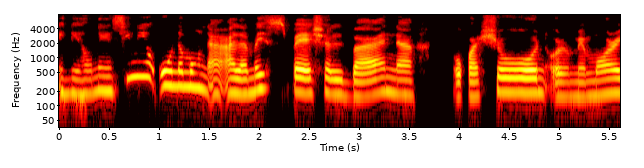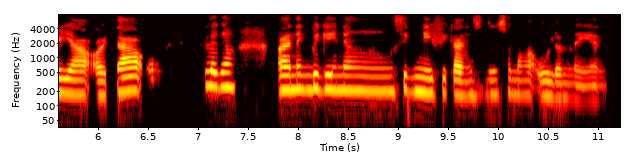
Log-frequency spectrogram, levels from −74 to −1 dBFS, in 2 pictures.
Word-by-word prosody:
inihaw 180 -1 -6
na 205 0 -4
yun 200 - -6
sino 390 - -3
yung - - -8
una 260 -1 +4
mong 250 -1 0
na-aalala 185 -1 +3
may 210 +3 +1
special 185 -5 +3
ba 165 +3 +3
na 175 -2 +1 0.4
okasyon, 185 +5 +3
or 155 0 -1
memorya 175 +3 +1
or 165 - 0
tao 190 -2 +2 0.4
na 260 - +3
talagang 250 0 +2 0.5
ah, 215 - +7
nagbigay 220 0 -1
ng 205 -1 -5
significance 185 -5 -2
dun 170 0 -9
sa - - -4
mga 170 -1 -8
ulam 155 -2 -5
na 135 - -8
yan? 130 0 -10
185 Hz, 155 wpm, -23 LUFS, 170-205 Hz, 0.5 s, ah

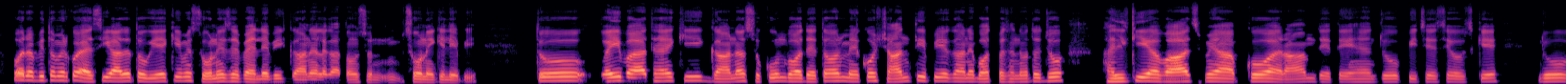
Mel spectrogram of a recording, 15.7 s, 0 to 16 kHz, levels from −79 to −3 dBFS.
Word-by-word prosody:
और - - +4
अभी 180 0 +1
तो 185 - -2
मेरे 180 -1 +1
को 185 - +3
ऐसी 140 +4 +2
आदत 155 +2 +2
हो 150 - +3
गई 140 - -2
है 150 - +3
कि 170 -1 -2
मैं 170 0 0
सोने 135 -1 0
से 145 0 0
पहले 125 -2 +2
भी 135 +2 -3
गाने 120 +1 +1
लगाता 110 -2 -2
हूँ, 110 - -3
सुन 110 -3 -10
सोने 115 -2 +1
के 115 - -4
लिए 105 -2 -1
भी। - - -10 0.6
तो - - +1 0.6
वही 160 +3 +6
बात 155 -1 +3
है 155 +1 +2
कि 175 0 -2
गाना 130 +3 +2
सुकून 150 +2 -3
बहुत 145 -1 +3
देता 140 +3 0
है 160 - +3
और 160 - +3
मेरे 150 -3 -1
को 170 0 +1
शांतिप्रिय 155 +3 -1
गाने 140 -1 -1
बहुत 130 0 0
पसंद 130 0 -4
हैं 135 - -1
मतलब 150 +1 -2
जो 165 +1 +1 0.5
हल्की 140 +4 +1
आवाज़ 140 -1 +4
में 150 - +2
आपको 140 +1 +2
आराम 130 +1 +1
देते 125 -1 -6
हैं, 125 0 -6
जो 130 0 -4
पीछे 125 +1 -6
से 130 +1 -8
उसके 140 +4 -4 0.4
जो 140 +1 0
140 Hz, 215 wpm, -24 LUFS, 125-155 Hz, 0.6 s, वही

